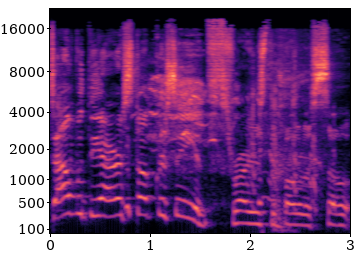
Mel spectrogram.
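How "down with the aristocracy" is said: yelled, very high-pitched, shrill outburst. Narrating the game as the character Mort walks up; Mort shouting. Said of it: "So Mort walks up and he shouts".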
